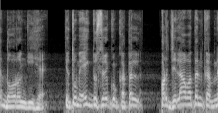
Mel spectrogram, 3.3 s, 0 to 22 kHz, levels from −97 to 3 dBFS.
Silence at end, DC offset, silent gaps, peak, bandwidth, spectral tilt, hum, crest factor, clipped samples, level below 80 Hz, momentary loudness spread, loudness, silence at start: 0 s; under 0.1%; none; 0 dBFS; 16.5 kHz; -5 dB/octave; none; 18 dB; under 0.1%; -44 dBFS; 8 LU; -18 LUFS; 0 s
